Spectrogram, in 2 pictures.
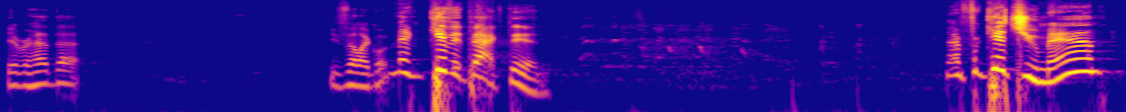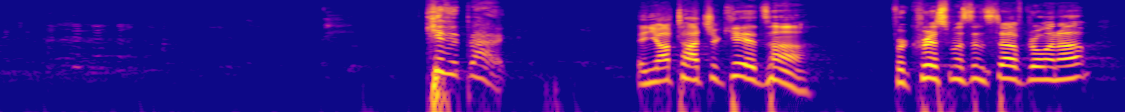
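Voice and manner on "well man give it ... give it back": loud, high, whiny mock complaint; mock greedy grumble. Preacher mocking his own stingy heart, loud, high and whiny. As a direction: ham up a sore loser wanting the gift back. Imagined stingy reaction to giving.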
